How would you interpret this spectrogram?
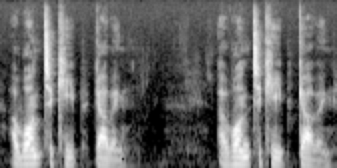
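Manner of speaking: ordinary delivery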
